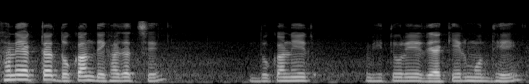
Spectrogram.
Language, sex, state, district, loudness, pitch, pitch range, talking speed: Bengali, male, West Bengal, Cooch Behar, -20 LUFS, 165 Hz, 150-170 Hz, 125 wpm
